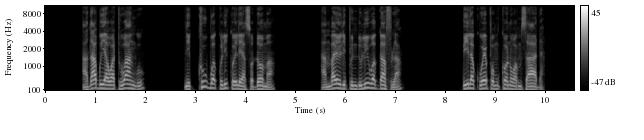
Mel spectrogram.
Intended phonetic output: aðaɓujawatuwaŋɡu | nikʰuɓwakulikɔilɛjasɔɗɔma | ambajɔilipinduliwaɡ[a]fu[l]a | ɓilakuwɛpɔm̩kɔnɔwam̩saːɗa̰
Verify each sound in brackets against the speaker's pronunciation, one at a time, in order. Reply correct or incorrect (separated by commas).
correct, correct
